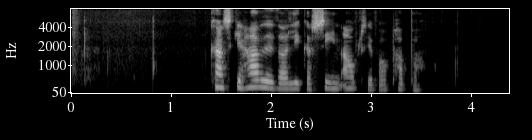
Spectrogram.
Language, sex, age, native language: Icelandic, female, 50-59, Icelandic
